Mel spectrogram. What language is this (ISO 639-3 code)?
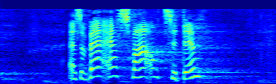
dan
